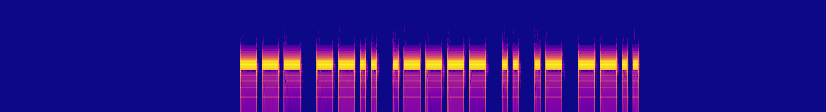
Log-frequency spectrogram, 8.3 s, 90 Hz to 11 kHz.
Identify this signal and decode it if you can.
Morse code, heard as a keyed tone, about 22 wpm, 700 Hz. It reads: OZ1IAZ
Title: DXCC-100 Call Signs - 6 Characters - Repeated 2x - 22wpm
